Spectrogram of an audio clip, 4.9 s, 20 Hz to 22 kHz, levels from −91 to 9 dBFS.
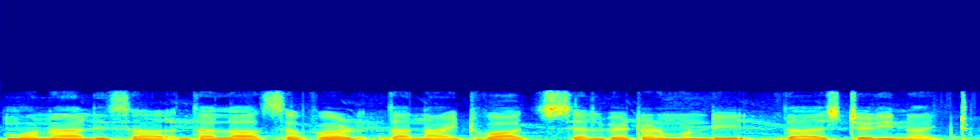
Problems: constant background noise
